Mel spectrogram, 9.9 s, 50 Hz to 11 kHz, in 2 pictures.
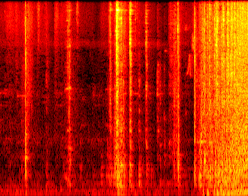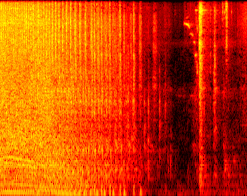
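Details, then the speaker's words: Old Southland push mower with a Briggs & Stratton 3.5 hp engine on 90-octane gas: catches and roars about four seconds, then dies; won't keep running, owner suspects a clogged air filter or dirty carburetor. "I'm gonna see if this carburetor works. That's not good. but it's not continually running, that's for sure."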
